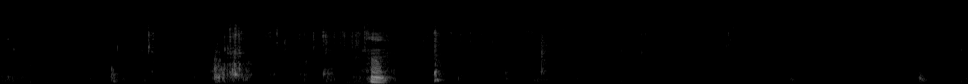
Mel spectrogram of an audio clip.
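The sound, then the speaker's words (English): Sips from a Coke, with a couple of louder slurping gulps followed by soft wet mouth clicks and swallows, otherwise quiet. “Let me just get a sip off of my Coke here because my throat is drier than sandpaper.”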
